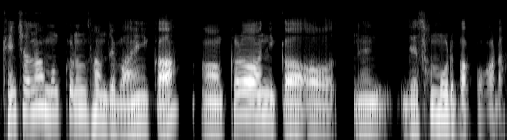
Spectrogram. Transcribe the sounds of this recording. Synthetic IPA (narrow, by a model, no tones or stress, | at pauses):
kwe̞nt͡ɕʰanamʌnkɯɾʌnsʰaɾamdɯɾimaɲiɲik͈aʌkɯɾʌɲik͈aʌnenesʰʌmːuɾɯɭpak͈oɡa̰ɾa̰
